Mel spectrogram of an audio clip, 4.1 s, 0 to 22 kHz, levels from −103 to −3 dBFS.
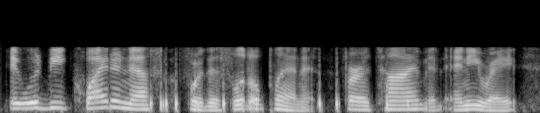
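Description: Speech that has passed through the iLBC codec for its whole length, with a train of clicks laid over the middle of it. The iLBC coding cuts everything above about 3.8 kHz, so the audio is narrowband. Unlike plain telephone-band filtering, it also gives the speech a plainly audible rough, slightly synthetic grain. That grain comes from each short frame's excitation being coded on its own. The roughness fits 20 ms frames and the 15.2 kbps mode. From 1.13 s to 3.06 s roughly ten near-identical clicks tick through the sound at an uneven pace, averaging about 5.7 per second and peaking at about 15 dB above the signal. They continue through pauses and do not follow the codec's regular frame timing, which separates them from coding artefacts. The likely cause is electrical interference or a faulty connection or power supply injecting pulses.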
